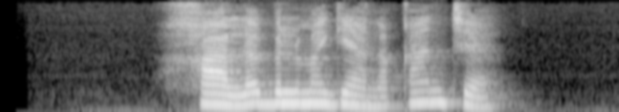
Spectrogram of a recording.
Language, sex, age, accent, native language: Uzbek, female, 25-34, Jizzax, Uzbek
